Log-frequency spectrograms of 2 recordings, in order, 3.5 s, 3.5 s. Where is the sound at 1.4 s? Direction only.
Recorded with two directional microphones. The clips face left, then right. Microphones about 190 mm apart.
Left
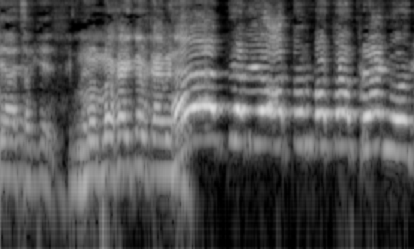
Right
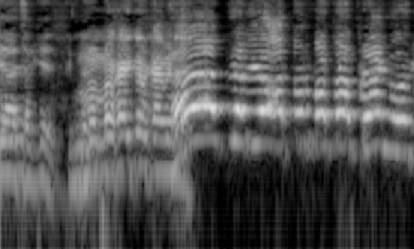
Centre (ahead or behind).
